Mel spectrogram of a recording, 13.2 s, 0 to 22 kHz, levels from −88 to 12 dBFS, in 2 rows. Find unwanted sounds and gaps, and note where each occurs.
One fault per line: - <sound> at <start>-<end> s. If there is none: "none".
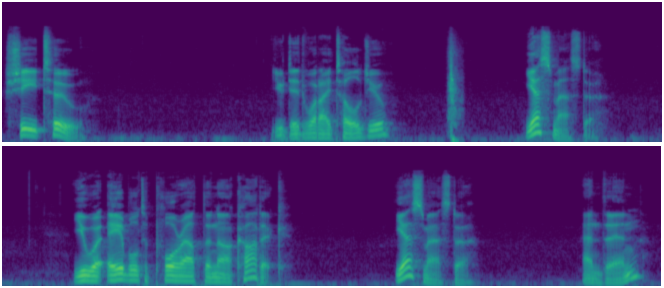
- whoosh at 4.4-4.6 s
